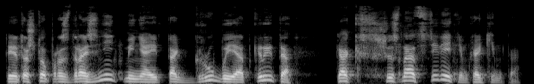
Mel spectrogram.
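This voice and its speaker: A man's voice: mid-range voice, fairly quick. A man voicing an agitated, hot-headed young man who breaks into indignant outbursts in an audiobook reading. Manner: excited, shouting outbursts.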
